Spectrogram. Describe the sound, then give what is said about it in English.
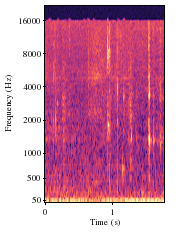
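Quiet crunching as someone munches on dark cookie bits coated in white chocolate, a handful of sharp, crisp crackles at irregular intervals over a soft low background, with no talking. “He's going for the munch.”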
